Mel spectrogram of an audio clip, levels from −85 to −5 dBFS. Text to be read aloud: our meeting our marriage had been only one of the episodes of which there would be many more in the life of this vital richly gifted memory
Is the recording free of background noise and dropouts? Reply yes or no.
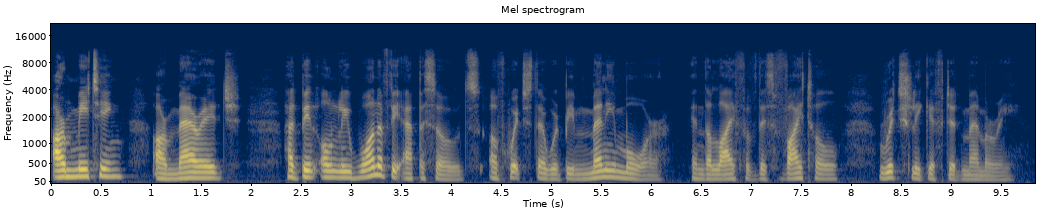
yes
